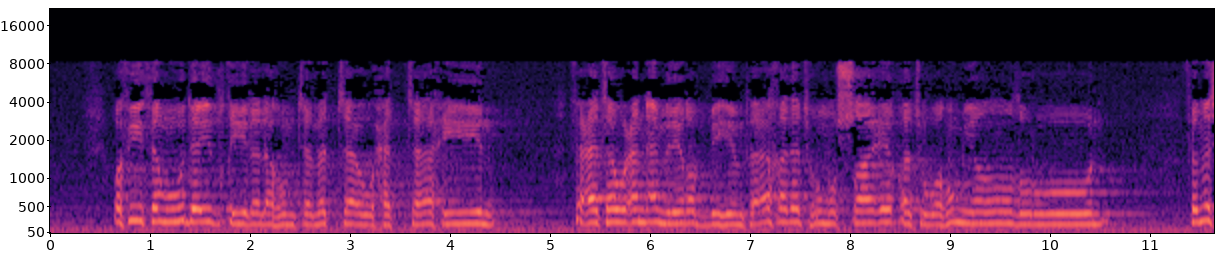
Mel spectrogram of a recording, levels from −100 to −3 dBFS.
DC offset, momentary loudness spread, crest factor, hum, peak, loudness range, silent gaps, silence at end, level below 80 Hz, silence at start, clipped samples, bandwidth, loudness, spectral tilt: 0.1%; 20 LU; 16 dB; none; -20 dBFS; 3 LU; none; 0 s; -60 dBFS; 0 s; under 0.1%; 8.4 kHz; -36 LUFS; -5 dB/octave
